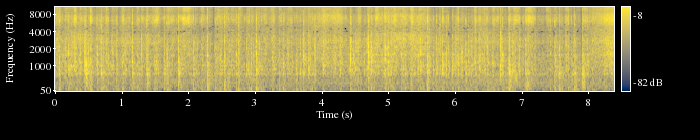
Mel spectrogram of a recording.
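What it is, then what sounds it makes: Paper book pages. Fingertips and nails rub and tap the paper pages of an open hardcover book, staying on the same text spread. The result is a dense, bright, crackly scratching with quick soft taps, almost all high-frequency hiss with no low end, holding a steady level throughout.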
